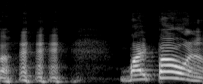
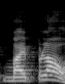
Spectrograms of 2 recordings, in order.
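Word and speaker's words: ใบเป้า: แล้ว อ่าน ว่า เป้า อ่าน ว่า เป้า ไม่ ใช เป้า นะ ครับ ใบ เป้า ใบ เป้า ใบ เป้า ไม่ ใช่ ใบ เปล้า นะ ครับ ใบ เป้า ใบ เป้า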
